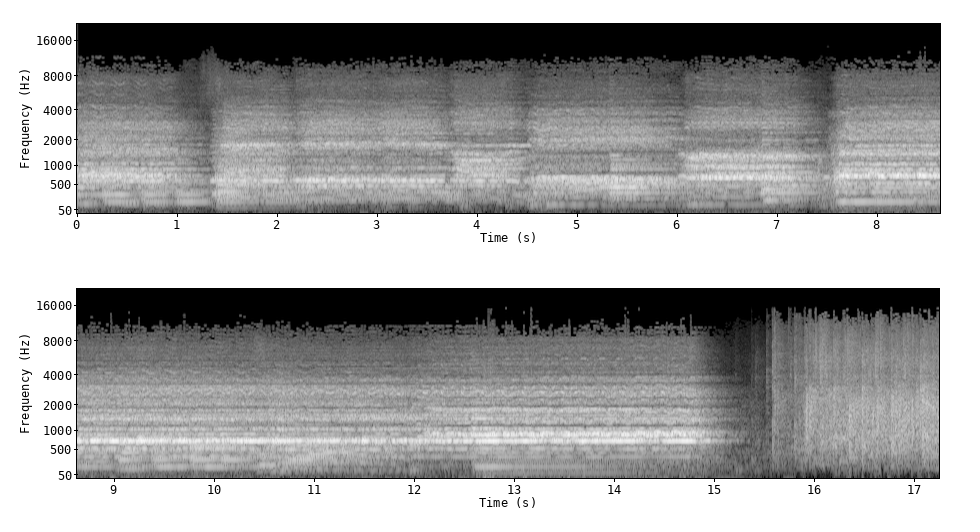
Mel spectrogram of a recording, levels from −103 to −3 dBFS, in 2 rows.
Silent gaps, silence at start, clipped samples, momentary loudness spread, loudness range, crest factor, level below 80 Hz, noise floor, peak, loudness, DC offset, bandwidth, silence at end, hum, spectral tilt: none; 0 s; under 0.1%; 10 LU; 7 LU; 14 dB; -64 dBFS; -45 dBFS; -2 dBFS; -16 LUFS; under 0.1%; 13 kHz; 0 s; none; -3 dB/octave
